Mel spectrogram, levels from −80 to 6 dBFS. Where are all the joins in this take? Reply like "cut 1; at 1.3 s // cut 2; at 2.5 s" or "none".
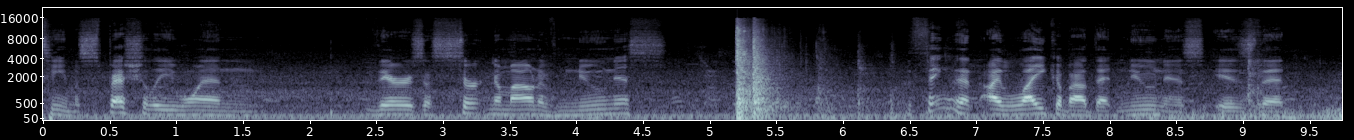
none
